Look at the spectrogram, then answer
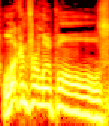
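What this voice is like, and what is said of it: Bad W.C. Fields impression. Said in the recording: “bad impersonation”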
